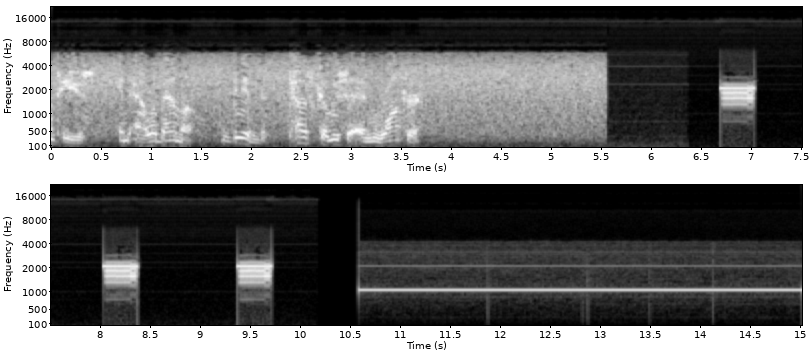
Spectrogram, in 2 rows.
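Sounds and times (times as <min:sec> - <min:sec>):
steady warning alarm tone: 0:05.7 - 0:07.0, 0:08.0 - 0:08.4
digital data tone bursts: 0:06.7 - 0:07.1.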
